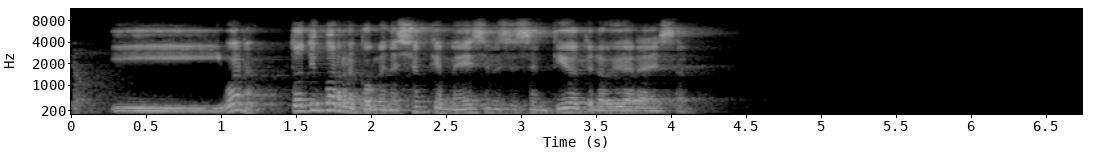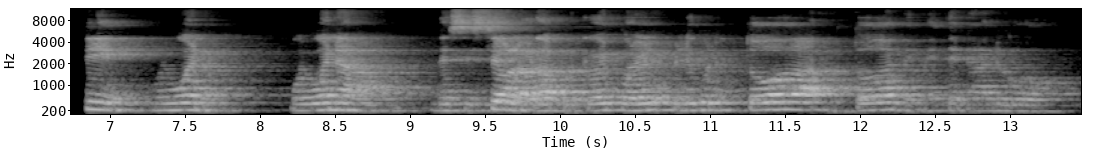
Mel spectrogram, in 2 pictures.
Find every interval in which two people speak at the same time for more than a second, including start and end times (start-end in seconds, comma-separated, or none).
none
